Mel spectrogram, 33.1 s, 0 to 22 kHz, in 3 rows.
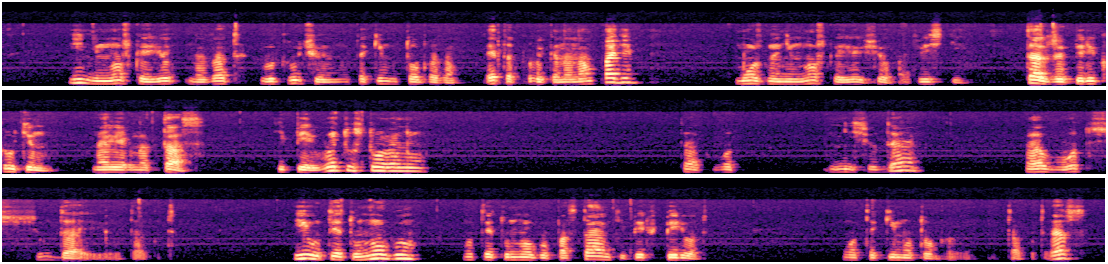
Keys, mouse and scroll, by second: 1.2 click, 5.0 KP_3, 7.7 click, 11.5 click, 11.5 middle click, 13.0 middle click, 14.7 click, 25.0 middle click, 25.8 middle click, 25.8-27.8 scroll up 1, 28.2 click, 31.1 click.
